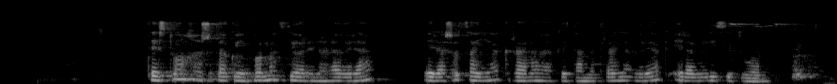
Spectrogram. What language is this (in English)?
Basque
